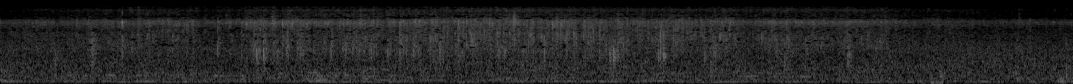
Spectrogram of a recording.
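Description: Heavy rain falling steadily, with sharp ticks of close drops now and then. It grows a little louder from about two and a half seconds in and eases near the end.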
